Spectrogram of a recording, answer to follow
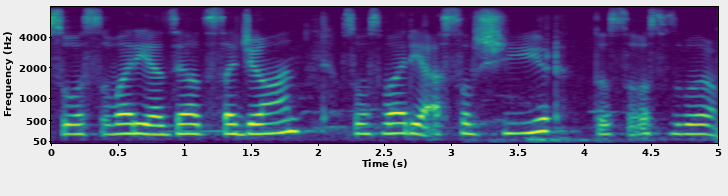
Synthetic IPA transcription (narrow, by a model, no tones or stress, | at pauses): soːsʋaːɾjazjɑːd̪sɐd͡ʒɑːnsoːsʋaːɾjaʔɐsɨlʃiːʈʰ | t̪ɨsszbə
